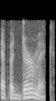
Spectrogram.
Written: epidermic

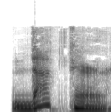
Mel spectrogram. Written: ductor

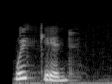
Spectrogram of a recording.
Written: wikkid

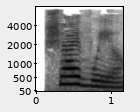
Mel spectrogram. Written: shive wheel

